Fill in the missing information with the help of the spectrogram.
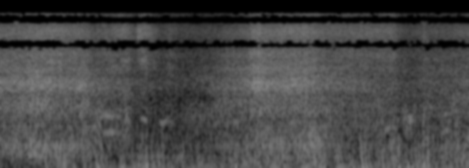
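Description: Wind buffeting the microphone over a steady rushing noise, with a few faint short chirps.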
